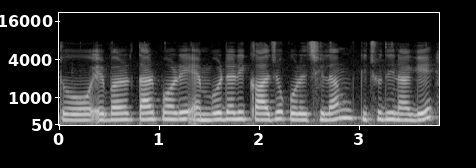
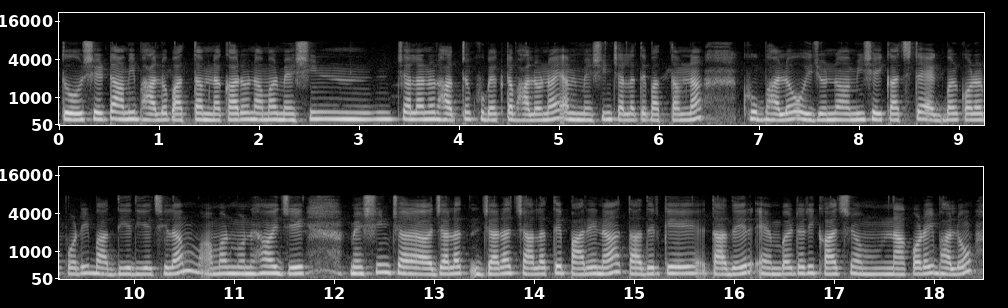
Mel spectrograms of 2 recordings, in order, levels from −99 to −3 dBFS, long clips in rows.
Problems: constant background noise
